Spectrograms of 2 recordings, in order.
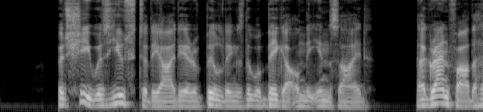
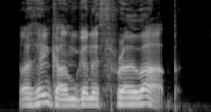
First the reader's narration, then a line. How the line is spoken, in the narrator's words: said the Oh God miserably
